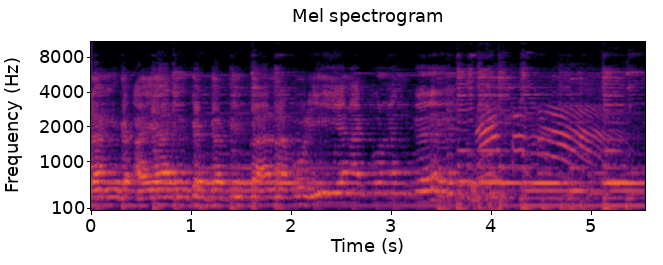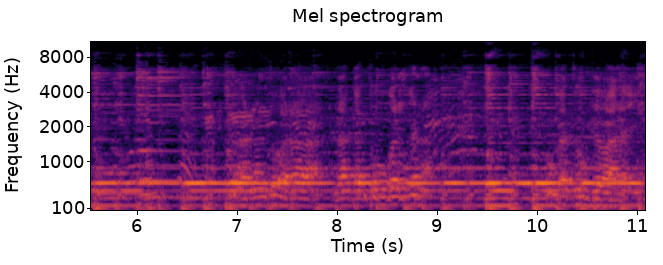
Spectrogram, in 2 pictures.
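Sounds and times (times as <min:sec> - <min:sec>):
plucked guitar: 0:00.0 - 0:11.0.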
